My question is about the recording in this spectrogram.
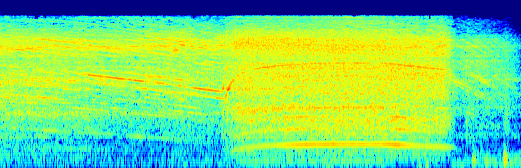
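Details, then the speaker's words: Electric planer with belt removed, owner already replaced carbon brushes yet armature still sparked: motor spins up with high whine and faint crackle, then winds down; commutator sparking reduced, carbon brushes worn/not smooth, needs maintenance. "kung napapansin niyo ay humina na yung spark nung tinanggal natin yung belt niya ibig sabihin kailangan lang ng maintenance ang electric planer na to"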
